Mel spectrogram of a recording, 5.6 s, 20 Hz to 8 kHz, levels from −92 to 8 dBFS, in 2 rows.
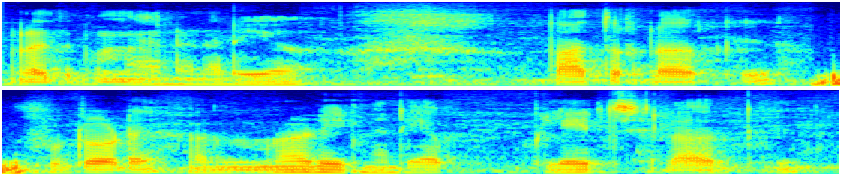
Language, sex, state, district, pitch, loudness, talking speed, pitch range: Tamil, male, Tamil Nadu, Nilgiris, 90 Hz, -21 LUFS, 130 wpm, 90-95 Hz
